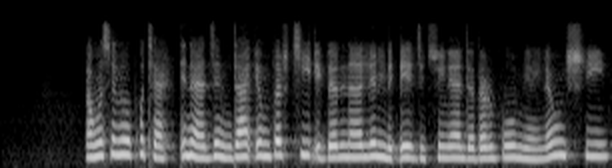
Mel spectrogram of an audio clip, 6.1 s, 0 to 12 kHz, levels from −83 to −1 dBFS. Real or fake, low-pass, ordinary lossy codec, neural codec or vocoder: fake; 7.2 kHz; MP3, 64 kbps; codec, 16 kHz, 0.5 kbps, FunCodec, trained on Chinese and English, 25 frames a second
